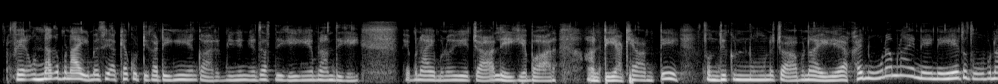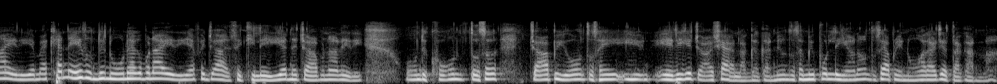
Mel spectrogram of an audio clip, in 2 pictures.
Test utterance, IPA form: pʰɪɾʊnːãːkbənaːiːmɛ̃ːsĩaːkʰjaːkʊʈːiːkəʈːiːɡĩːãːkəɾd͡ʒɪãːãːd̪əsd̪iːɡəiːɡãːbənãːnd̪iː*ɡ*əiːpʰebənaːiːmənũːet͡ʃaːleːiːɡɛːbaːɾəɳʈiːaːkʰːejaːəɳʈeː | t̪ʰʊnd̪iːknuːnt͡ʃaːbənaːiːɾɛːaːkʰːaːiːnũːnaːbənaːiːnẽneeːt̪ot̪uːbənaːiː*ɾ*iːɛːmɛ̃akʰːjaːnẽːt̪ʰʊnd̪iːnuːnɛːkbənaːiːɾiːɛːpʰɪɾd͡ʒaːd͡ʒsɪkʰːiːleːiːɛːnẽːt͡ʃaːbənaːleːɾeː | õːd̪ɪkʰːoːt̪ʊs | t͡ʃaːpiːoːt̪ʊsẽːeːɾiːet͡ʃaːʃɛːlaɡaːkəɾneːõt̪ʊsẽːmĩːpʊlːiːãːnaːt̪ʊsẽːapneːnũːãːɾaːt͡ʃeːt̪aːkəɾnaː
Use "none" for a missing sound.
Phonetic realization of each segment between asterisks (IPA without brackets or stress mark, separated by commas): ɡ, ɾ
